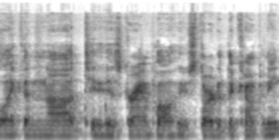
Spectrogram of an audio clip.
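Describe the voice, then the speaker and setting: Against a quiet background, a man with a Southern accent talks at a moderate pace, somewhat breathy and monotone, with flat intonation. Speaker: podcast co-host. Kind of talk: casual chat.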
